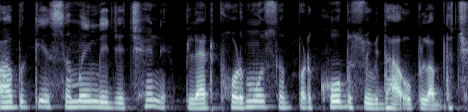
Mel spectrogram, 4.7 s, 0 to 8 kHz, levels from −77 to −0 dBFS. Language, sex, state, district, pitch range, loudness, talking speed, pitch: Maithili, male, Bihar, Saharsa, 130-150 Hz, -17 LUFS, 190 wpm, 145 Hz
